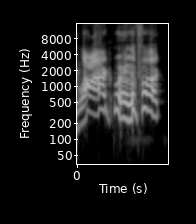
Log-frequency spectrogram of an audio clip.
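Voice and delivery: high, baffled call; mock-shouting into the jungle; imitating a confused Sawyer. Sawyer voiced calling out.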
